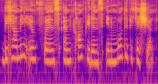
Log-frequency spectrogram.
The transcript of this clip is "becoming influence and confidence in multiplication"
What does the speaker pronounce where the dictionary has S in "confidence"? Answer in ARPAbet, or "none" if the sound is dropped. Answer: S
